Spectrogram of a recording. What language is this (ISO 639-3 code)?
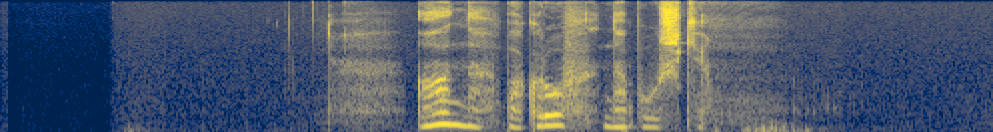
rus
